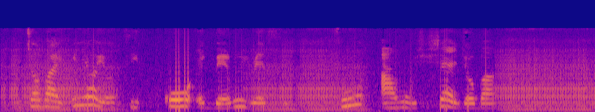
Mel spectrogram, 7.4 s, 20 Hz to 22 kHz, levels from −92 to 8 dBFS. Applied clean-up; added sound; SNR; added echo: none; Tools; 9 dB; none.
